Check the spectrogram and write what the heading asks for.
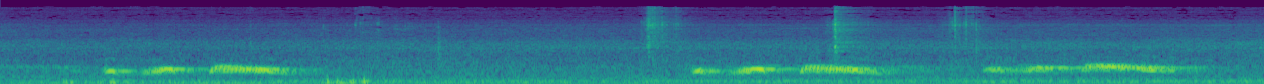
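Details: Spotted dove, a six-month-old trainee tied in a hanging cage, calling more often: three low, slightly rising coo phrases with short pauses between them, plus a few sharp clicks.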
